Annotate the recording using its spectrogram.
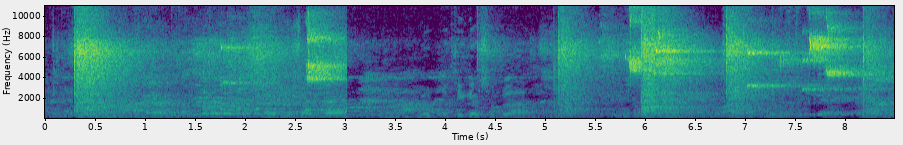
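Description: Badminton rackets strike a shuttlecock back and forth.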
